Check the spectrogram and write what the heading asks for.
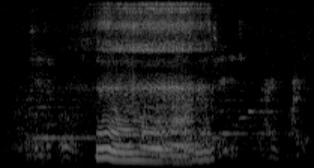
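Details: Snoring mother: one loud vibrating, droning breath between softer voiced sounds; snoring.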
